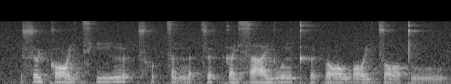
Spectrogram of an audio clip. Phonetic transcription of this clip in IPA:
s ɵ˧ ɥ k ɔː˨˩ j t͡sʰ iː˨˥ ŋ ɵ˥ t̚ t͡sʰ ʊ˥ k̚ s ɐ˨˩ n ŋ ɐ˨ t̚ s ɵ˧ t̚ k ɐ˨˧ j s aː˨˥ j w ʊ˧ ŋ t̪ʰ ɵ˨˥ t̚ l ɔː˨˧ w ɔː˨˥ j t͡s ɔː˨ t̪ uː˨

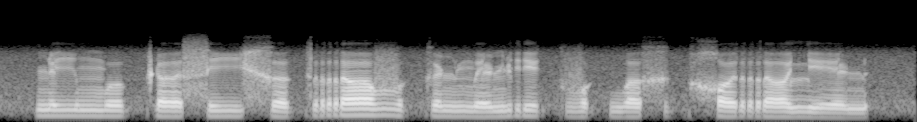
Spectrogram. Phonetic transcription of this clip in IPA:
ɳ i m ʊ k ɽ ə s i x ə k r ʌ v ə k ə ɳ m e ɳ rʲ e k v ʌ k w ʌ x ə k χ ʊ r ʌ lʲ e ɳ

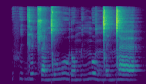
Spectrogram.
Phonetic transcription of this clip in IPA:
f i ɡ i ʈ͡ʂ æ ŋ͡ǀ u w u ɾ o m i ŋ o ŋ͡ǀ e ŋ͡ǀ æ

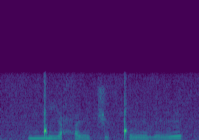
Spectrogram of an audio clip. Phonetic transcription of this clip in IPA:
ŋ͡ǃ i ħ ɪː t͡ʃ ɪ ǃ ɪː ð ɪː

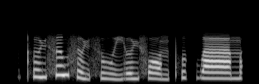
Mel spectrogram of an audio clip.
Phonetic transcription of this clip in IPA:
t̪ʰ ɵ˧ ɥ s ɐ˥ w s ɵ˨˩ ɥ s uː˨˩ j ɵ˨ ɥ f ɔː˨˩ n pʰ ʊ˧ k̚ w aː˧ m

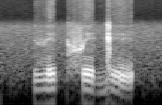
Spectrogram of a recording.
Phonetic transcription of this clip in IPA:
ð ɪ k f e ɡ ɪ

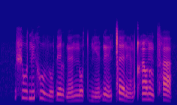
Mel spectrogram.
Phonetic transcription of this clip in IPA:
ʃ u˥ d ĩ˥ x u˩ ð u˩˥ ɗ e˥˩ l ɗ ɛ̃˥ n o˧ t bʲ ẽ˩˥ ɗ ẽ˩˥ ǀ ɛ˥˩ ɾ ẽ˩˥ d qʰ ĩ˥ w ɾ õ˩˥ l t͡sʰ a˥˩

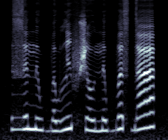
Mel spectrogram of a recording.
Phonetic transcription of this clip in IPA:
z ɘ n ɨ w b ɐ w l i f ʃ ɔ u̯ n ɘ w b ɐ s d a

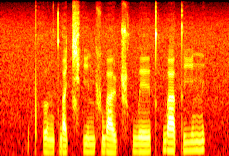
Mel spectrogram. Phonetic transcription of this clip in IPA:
pʰ ɤ˨˩ ŋ t̪ w ä˦ t͡ɕʰ i˧˥ n ʂ w a˨˩ ɪ̯ ʈ͡ʂʰ w e˧˥ ɪ̯ t̪ʰ w ä˥˩ t̪ i˥ n

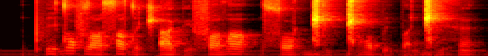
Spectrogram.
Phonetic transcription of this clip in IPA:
pʼ i d ɔ f l i sˤ e d ʉ t͡ʃʼ a pʲ a̰ f i ðˤ a | sˤ u ɡ͡ǁ i ɡ͡ǁ ɔ p ḭ p a̰ ɡ͡ǁ i h ẽ

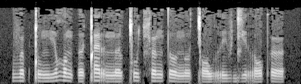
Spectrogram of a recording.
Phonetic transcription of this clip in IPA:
v ə˞ p ǃ u ŋ i ʁʷ ɤ ŋ ʔ ə ǃ æ r ŋ ə l ǀ u t͡ɕʰ ə˞ ŋ t ɤ ŋ ɤ ǀ ɔ w r i v d͡ʑ i r ɔ pʰ ə˞

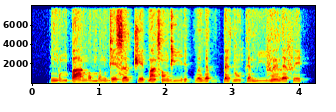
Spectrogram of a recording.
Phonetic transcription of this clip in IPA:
ɲ ɔ˦ m ɓ aː˧ ŋ ɔ˨ m o˧ n ɡ e˧ z ə˦˨ l t͡ʃ e˦ ɓ ã˦ s ɔ̃˦ ɡ iː˧ ɾ i˨ kʷ ɛ˨ w ɛ˧ ɡʷ ə˧ k͡p ɛ˨ d ɔ̃˨˦ k ɛ˨ m iː˦˨ v ɛ̃˦ l ɛ˧ f e˧

